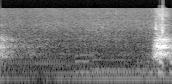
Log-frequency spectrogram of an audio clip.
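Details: A usually quiet female whippet gives a single sharp, loud bark at the Goodyear blimp flying overhead on a fine day, after a quiet stretch with a faint low hum.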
